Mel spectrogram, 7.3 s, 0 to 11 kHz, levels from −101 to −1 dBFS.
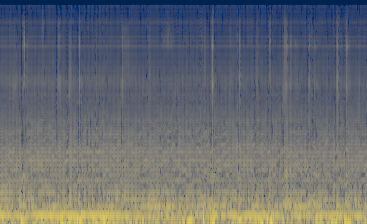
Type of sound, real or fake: fake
